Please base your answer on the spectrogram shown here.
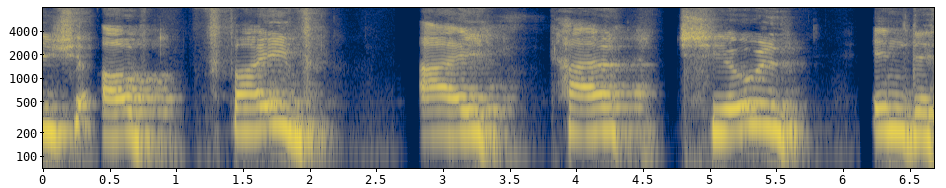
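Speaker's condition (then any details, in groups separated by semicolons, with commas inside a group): Ataxic cerebral palsy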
